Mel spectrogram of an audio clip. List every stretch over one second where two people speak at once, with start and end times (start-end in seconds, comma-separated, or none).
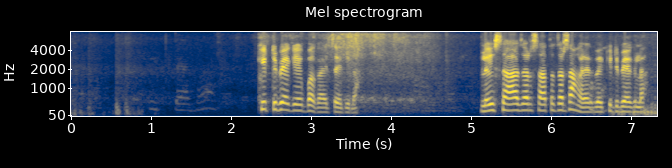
none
